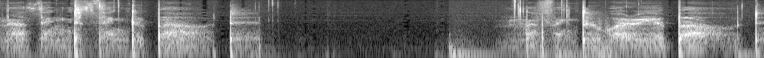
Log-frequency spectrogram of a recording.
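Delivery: soft, gentle voiceless whisper, slowing down. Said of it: "the last few words that I'm whispering to you".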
